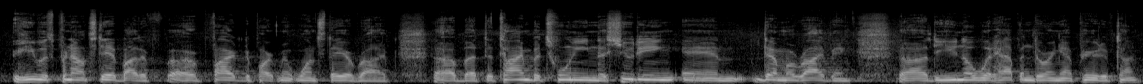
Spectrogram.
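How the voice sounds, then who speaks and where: A man on a review board asking polite, halting questions with many filler sounds. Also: lowish voice. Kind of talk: questioning at a public meeting.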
